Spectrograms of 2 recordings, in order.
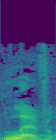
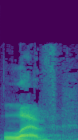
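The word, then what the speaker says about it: lev (לב): The Hebrew word in the Old Testament for heart is a word which is pronounced lev, or if you've studied Hebrew, you'll know that there's an accent in there somewhere. But for our sake this morning, we'll just say lev, the Hebrew word in the Old Testament, lev, the heart.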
